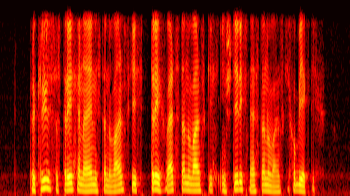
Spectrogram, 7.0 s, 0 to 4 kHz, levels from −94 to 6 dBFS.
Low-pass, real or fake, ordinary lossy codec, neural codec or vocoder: 3.6 kHz; real; AAC, 32 kbps; none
